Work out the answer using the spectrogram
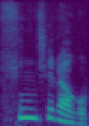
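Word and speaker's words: Kinsey: 킨제이가 그래서 생물학자였는데 실제로 이제 미국에서는 킨지라고 발음이 됩니다.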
